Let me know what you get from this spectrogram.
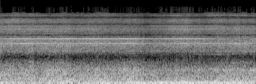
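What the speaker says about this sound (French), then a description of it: "18h05, l'avion de Nana Akufo-Addo atterrit à l'aéroport Léopold Senghor" The jet carrying Ghana's president Nana Akufo-Addo lands at Léopold Senghor airport in Dakar, a loud, continuous engine roar with a steady high whine layered over deep rumble and no voices.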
